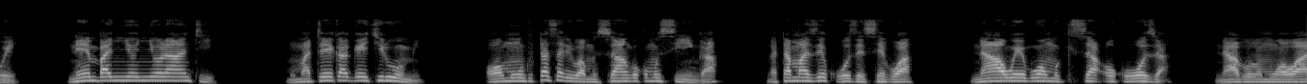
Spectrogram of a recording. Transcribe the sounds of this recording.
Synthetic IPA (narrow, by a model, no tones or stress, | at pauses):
ḛ | ne̞ːmbaɲːo̞ɲːo̞laːnti | mumate̞ːkaɡe̞ːciɾuːmḭ | o̞muːntutasaliɾwamusaːŋɡo̞kumusiːŋɡa | ŋɡatamaze̞kuwo̞ze̞se̞βwa | naːwe̞βwo̞ːmuki̥saʔo̞kuwo̞za̰ | naːβoβamuwawa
